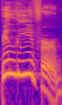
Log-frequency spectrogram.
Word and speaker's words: believer: 자, 이 단어에는 강세가 어디 있는지 살펴볼게요. 역시나 리에 있습니다. 그래서 believer, believer 이렇게 발음하죠.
